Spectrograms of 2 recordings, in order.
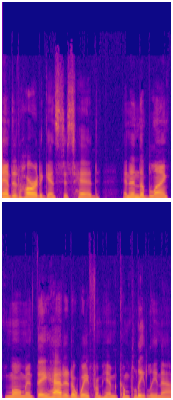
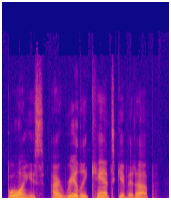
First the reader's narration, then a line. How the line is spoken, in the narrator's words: quietly, in a confidential tone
